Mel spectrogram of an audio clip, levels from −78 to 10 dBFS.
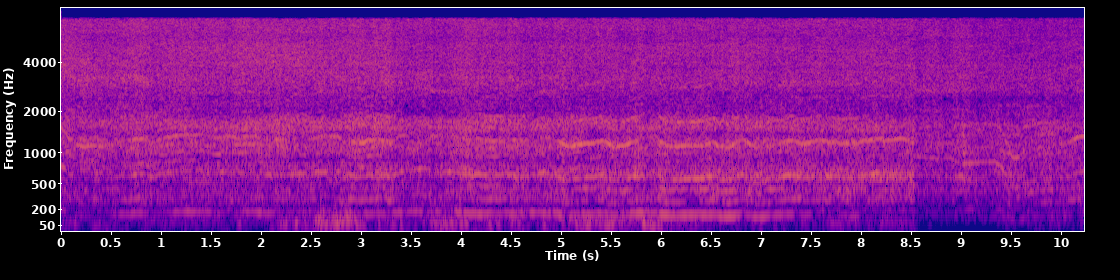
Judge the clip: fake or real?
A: fake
